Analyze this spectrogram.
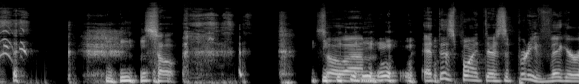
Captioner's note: laughter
